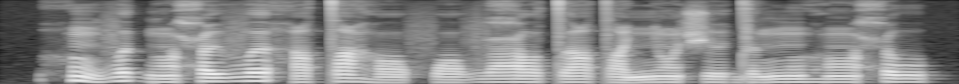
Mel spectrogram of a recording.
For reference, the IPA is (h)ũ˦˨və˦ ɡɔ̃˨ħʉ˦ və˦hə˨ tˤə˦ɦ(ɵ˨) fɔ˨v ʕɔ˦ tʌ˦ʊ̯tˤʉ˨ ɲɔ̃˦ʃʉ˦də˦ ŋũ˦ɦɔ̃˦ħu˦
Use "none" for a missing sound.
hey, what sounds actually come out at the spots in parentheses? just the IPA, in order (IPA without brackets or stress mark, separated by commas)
h, ɔ˨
